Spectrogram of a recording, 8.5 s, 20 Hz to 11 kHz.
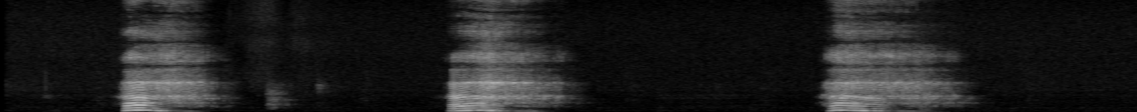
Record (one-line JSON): {"exhalation_length": "8.5 s", "exhalation_amplitude": 16267, "exhalation_signal_mean_std_ratio": 0.33, "survey_phase": "beta (2021-08-13 to 2022-03-07)", "age": "45-64", "gender": "Female", "wearing_mask": "No", "symptom_none": true, "smoker_status": "Never smoked", "respiratory_condition_asthma": false, "respiratory_condition_other": false, "recruitment_source": "REACT", "submission_delay": "2 days", "covid_test_result": "Negative", "covid_test_method": "RT-qPCR", "influenza_a_test_result": "Negative", "influenza_b_test_result": "Negative"}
